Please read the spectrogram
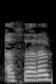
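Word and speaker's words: أثرة: اب یہ لفظ جو ہے اثرہ بھی ہے اثرہ بھی ہے, ٹھیک ہے, تلفظ جو ہے دونوں طرح. تو پچھلی احادیث میں آپ نے اثرہ پڑھا ہے, الف پہ پیش اور تھا پہ جزم, اور یہاں کیا ہے اثر اثر، تینوں متحرک یعنی تینوں پہ حرکات ہیں.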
